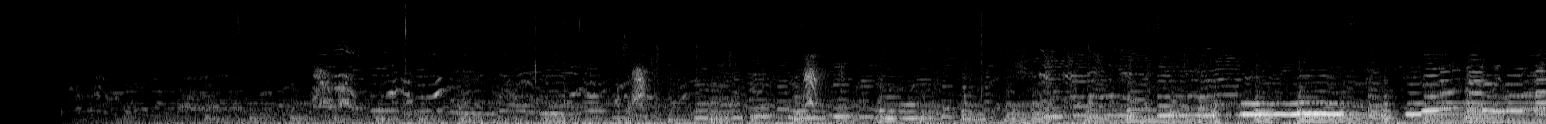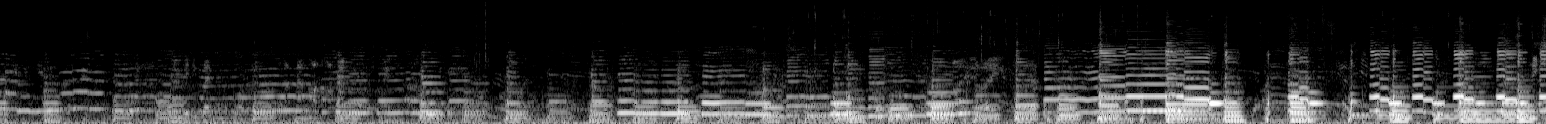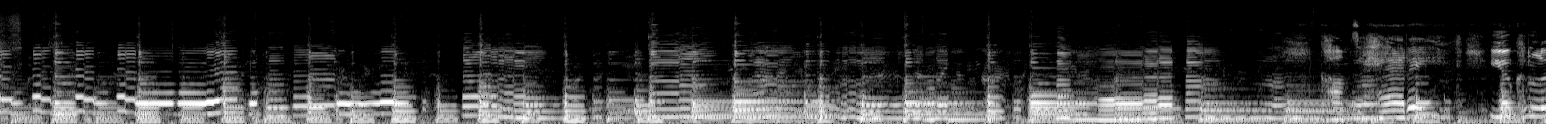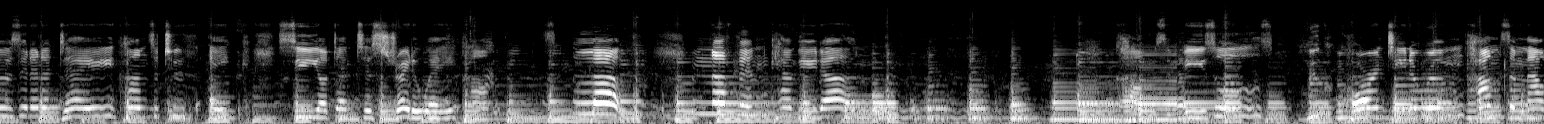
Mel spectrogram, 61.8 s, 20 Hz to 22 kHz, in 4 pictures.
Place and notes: Singer, Victoria Park, London, UK - Singer
This singer performed while I was walking through Victoria Park Food Market.
MixPre 3 with 2 x Sennheiser MKH 8020s
England, United Kingdom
